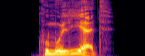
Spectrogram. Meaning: past participle of kumulieren
- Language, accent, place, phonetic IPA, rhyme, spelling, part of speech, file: German, Germany, Berlin, [kumuˈliːɐ̯t], -iːɐ̯t, kumuliert, verb, De-kumuliert.ogg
